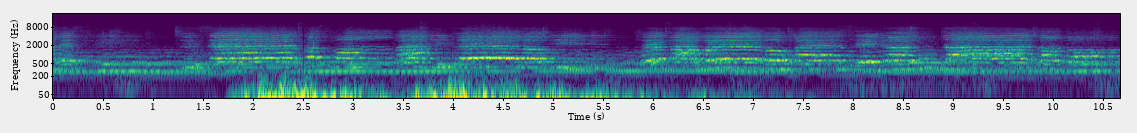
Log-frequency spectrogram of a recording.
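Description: Mixed church choir singing a gospel song in harmony, the voices swelling and falling phrase by phrase over a held low note. For a couple of seconds near the start a deep low rumble sits under the voices.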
